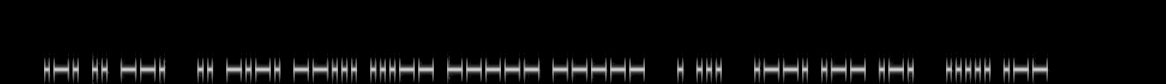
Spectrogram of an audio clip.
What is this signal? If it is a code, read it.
Morse code, heard as a keyed tone, about 25 wpm, 700 Hz. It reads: RIG IC7300 ES PWR 5W
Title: Practice QSO - Exchange 2 - Info - 25wpm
